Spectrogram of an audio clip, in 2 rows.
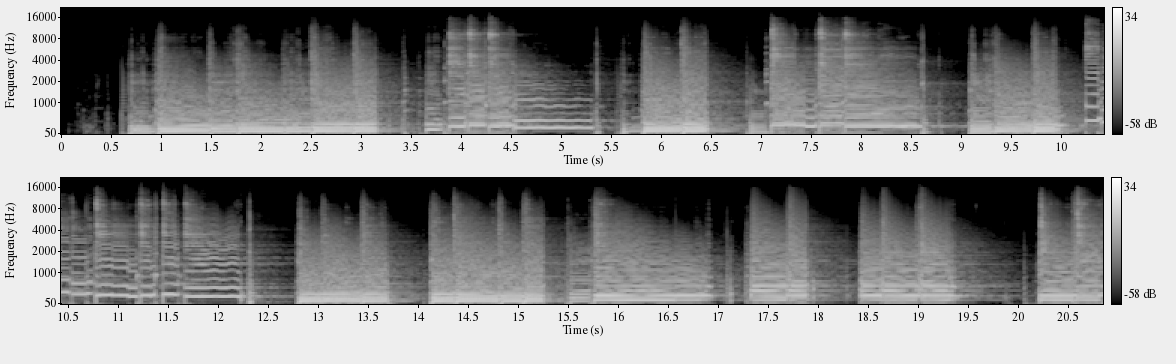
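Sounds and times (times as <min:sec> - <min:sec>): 
guitar switching between two distortion settings: 0:00.2 - 0:20.8.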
